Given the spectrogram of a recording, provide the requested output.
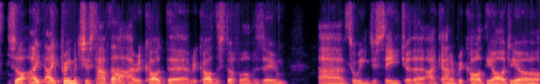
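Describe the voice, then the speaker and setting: A man with an English accent, fairly low in pitch, talking at a very fast pace. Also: ordinary pitch variation. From England. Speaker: podcaster. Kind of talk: interview conversation. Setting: video call. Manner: mumbling, many ums.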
